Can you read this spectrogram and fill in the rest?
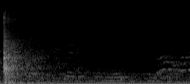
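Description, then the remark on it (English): One sharp slap lands right at the start as audience members slap their neighbors on the shoulder, then gives way to a steady murmur with a few faint scattered pats as people talk quietly among themselves. “Slap your neighbor on the shoulder and tell him we made it through three verses.”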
